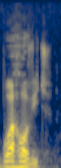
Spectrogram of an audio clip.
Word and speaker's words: Blachowicz: your interviews and your fights, I've seen it pronounced 100 different ways, but we got it right here today. Blachowicz. Yes, almost. Blachowicz.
